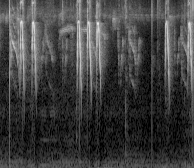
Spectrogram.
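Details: Bar-winged prinia song played to provoke a response from caged birds: sharp, high downward-sweeping chirps given singly and in quick pairs, with a thin sustained whine behind and quiet gaps between.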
